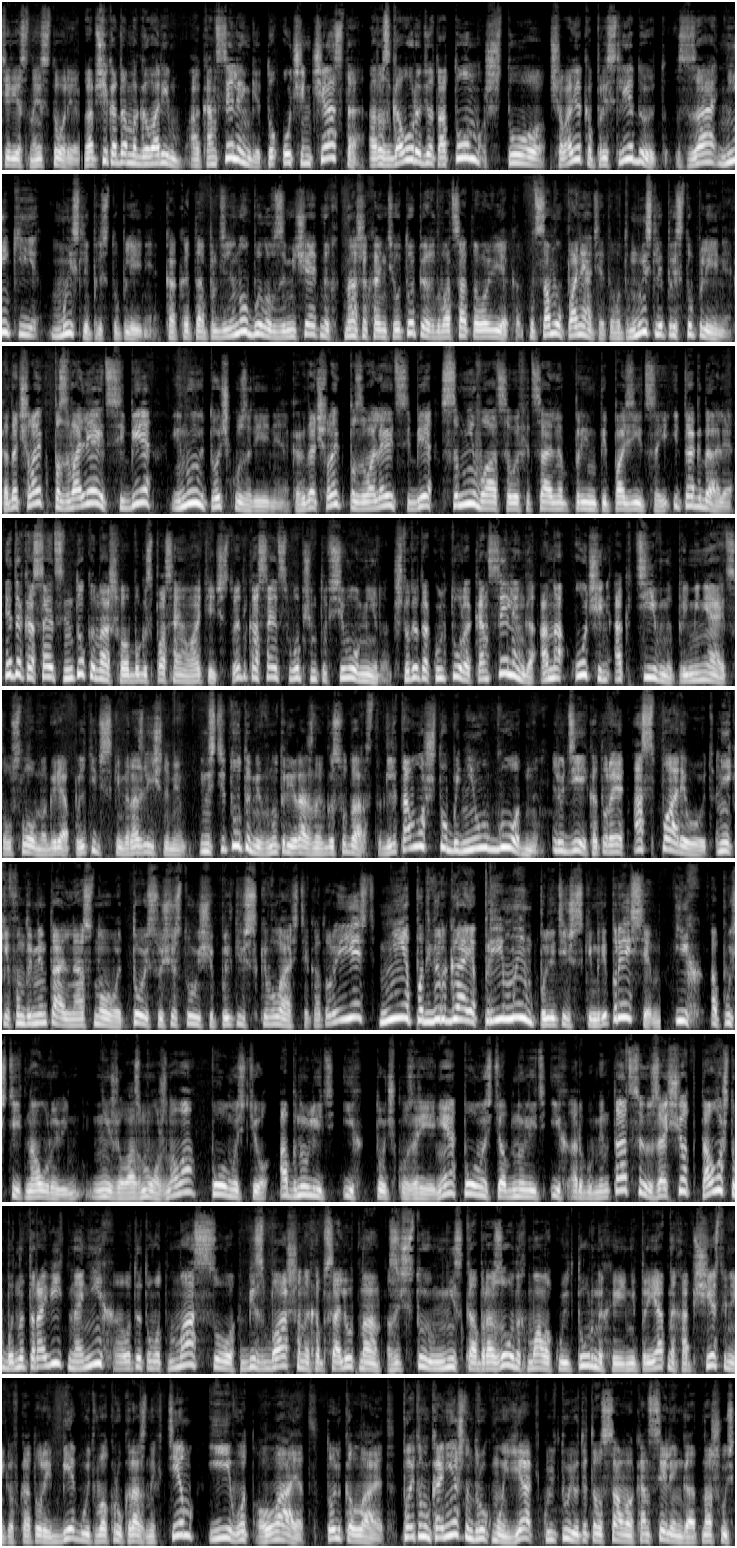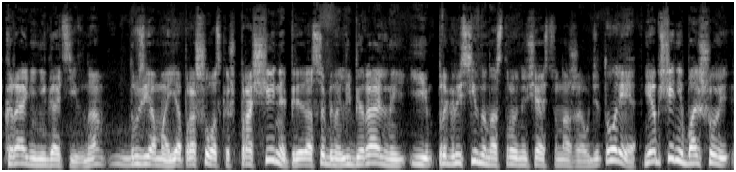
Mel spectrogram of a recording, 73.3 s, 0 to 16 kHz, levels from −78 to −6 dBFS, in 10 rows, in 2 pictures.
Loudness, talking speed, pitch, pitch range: -18 LUFS, 150 wpm, 155 Hz, 135-200 Hz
